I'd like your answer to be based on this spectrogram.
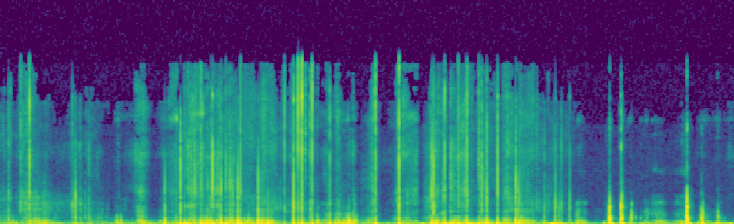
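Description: Long grey nails tap and scratch a small rainbow wooden stacking ring toy, solid painted wood rings on a post topped with a wooden ball. Soft, dull scratching rasps swell and fade, broken by sharp, dry clicks that become sparser and crisper toward the end.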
